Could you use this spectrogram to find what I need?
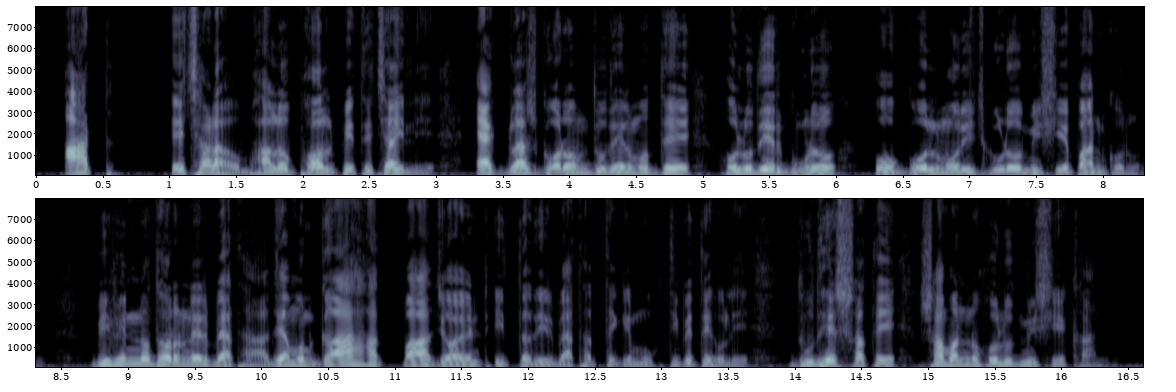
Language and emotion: Bengali, neutral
